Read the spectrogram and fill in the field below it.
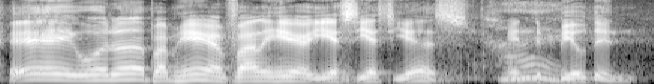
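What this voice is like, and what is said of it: Smooth radio-host voice. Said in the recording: “I love your radio voice that you put on just now. ... That's your smooth talking voice.”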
